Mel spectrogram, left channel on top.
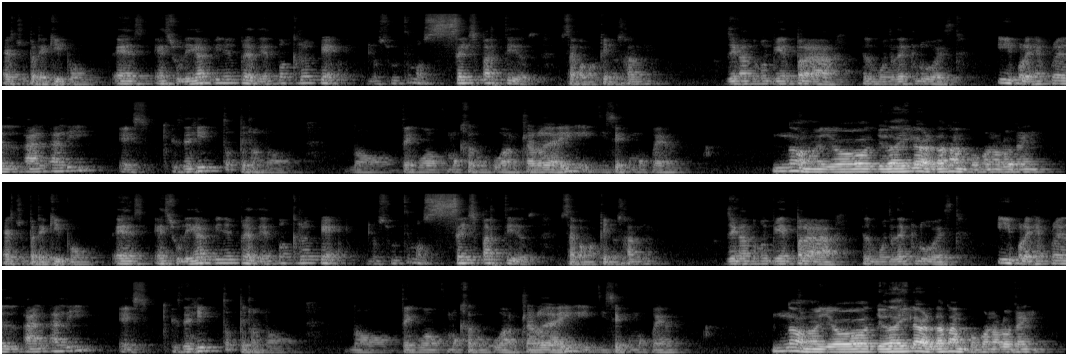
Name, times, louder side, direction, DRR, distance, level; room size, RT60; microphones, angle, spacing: voice 1, 0.0-3.3 3.6-5.3 5.6-6.5 7.2-9.6 10.0-11.5 11.8-12.1 12.3-13.8 14.1-17.4, equal, 15° right, -1 dB, 0.6 m, -30 dB
voice 2, 18.3-21.0, right 2 dB, 90° right, 5 dB, 0.5 m, -18 dB
2.5 x 2.3 x 2.3 m, 0.62 s
head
